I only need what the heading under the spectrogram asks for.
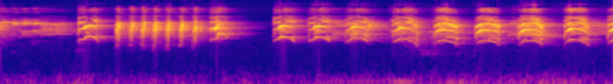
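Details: Long-tailed shrike singing busily in 'full isian' style: a fast buzzy rattle of rapid pulses, a brief pause, then a string of harsh, arched squawky notes repeated about twice per second, over a faint low hum.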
